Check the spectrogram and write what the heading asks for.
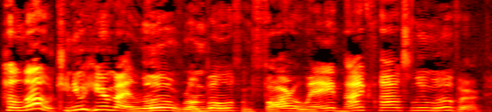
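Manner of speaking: the storm calling from far away; loud, looming thunder. Acted. Thunder voiced.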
